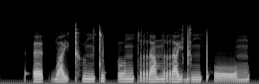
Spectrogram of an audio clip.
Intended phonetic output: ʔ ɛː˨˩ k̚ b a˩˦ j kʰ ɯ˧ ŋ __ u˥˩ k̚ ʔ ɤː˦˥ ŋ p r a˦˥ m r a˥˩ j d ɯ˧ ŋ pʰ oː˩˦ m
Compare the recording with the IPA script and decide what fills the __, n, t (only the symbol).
t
